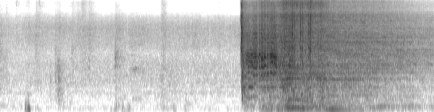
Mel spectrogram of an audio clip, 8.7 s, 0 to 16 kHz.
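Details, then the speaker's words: 1951 Buick straight-eight, abandoned restoration, first start after sitting for an unknown time: it fires, then runs with a rapid, even clatter of about four per second over the idle. The valve train is very noisy. "valve train is very noisy."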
